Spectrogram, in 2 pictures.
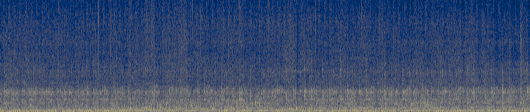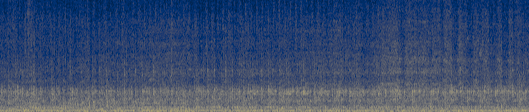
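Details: Old diesel car after reconnecting the glow plug wire: steady, even clatter at constant speed with no misses or knocks; idling smoothly and healthily.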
